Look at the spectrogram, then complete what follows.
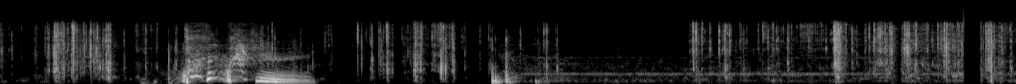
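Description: Plastic wrapper of a Donruss Optic football card pack crinkling as it is handled, then being torn open near the end. About two seconds in there is a loud, short sound that slides down in pitch.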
